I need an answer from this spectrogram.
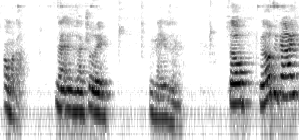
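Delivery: mouth full while speaking. Tasting the finished burrito after a bite, talking with mouth full. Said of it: "I shouldn't talk with my mouth full".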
